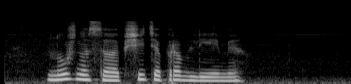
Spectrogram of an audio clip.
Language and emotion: Russian, neutral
